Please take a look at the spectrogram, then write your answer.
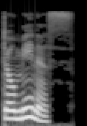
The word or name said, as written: dominus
